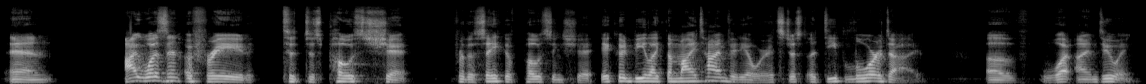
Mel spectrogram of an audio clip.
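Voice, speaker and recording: A man's voice: mid-range voice, a little slow, bright, forceful tone. A man of thirty speaking earnestly and with heavy swearing in a personal monologue to his online audience. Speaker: online video creator making comic dubs and skits.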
